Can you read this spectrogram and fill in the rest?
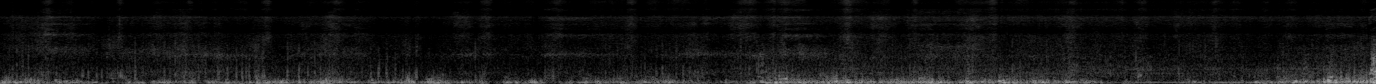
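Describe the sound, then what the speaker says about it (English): Wind gusting steadily outdoors during a snowstorm in South Carolina, a continuous low rushing roar with microphone buffeting that swells and eases, no voices present. "Our wind's starting to pick up"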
